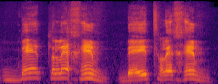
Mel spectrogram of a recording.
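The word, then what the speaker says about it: בית לחם: Para nós é Belém, só que em hebraico é Betlehem.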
